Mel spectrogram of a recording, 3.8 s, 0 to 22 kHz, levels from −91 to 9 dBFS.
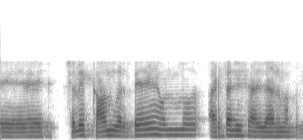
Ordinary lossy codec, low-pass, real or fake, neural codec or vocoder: none; 3.6 kHz; fake; codec, 16 kHz, 2 kbps, FreqCodec, larger model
